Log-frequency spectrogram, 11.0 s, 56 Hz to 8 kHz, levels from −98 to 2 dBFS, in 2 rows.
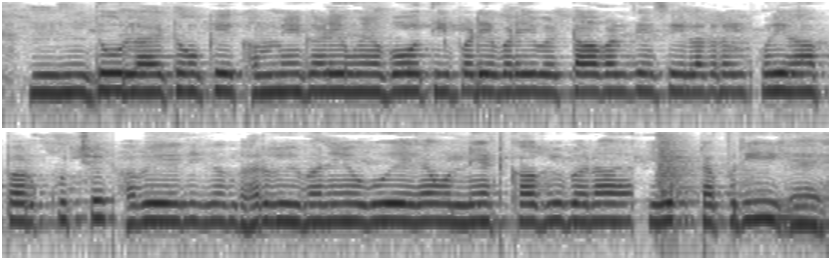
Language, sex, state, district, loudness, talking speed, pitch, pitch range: Hindi, female, Rajasthan, Churu, -23 LUFS, 175 wpm, 235 Hz, 235-240 Hz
